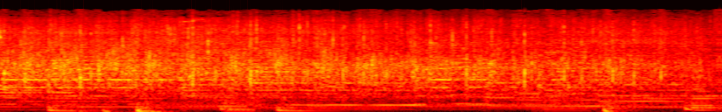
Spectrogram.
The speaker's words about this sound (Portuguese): Mais palmas, gente, mais palmas. Muito bom, muito bom.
